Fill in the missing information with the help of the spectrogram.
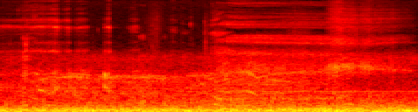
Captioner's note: chuckling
